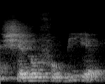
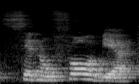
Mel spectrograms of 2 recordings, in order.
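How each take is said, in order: First: Xenofobia with a sh, shenofobia, softly; Portuguese X sound. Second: Xenofobia with an S, senofobia; S sound. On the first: Teacher demos the wrong Portuguese shenofobia, softly. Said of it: "isso não". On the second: Teacher shows the Spanish x in xenofobia, said as S. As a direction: start xenofobia with a clear S sound. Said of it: "pode ter som de S". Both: Shown as a demonstration.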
